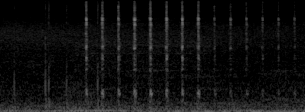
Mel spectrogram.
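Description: A wall clock ticks steadily.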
